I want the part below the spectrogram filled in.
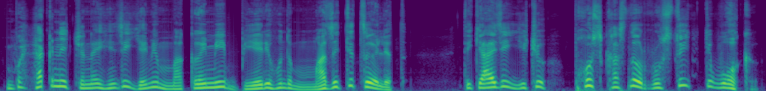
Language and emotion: Kashmiri, disgusted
